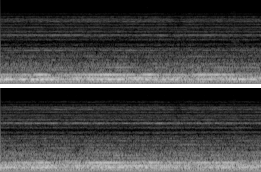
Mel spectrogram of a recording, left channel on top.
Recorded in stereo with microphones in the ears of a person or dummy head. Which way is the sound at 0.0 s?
15° right (ahead or behind).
